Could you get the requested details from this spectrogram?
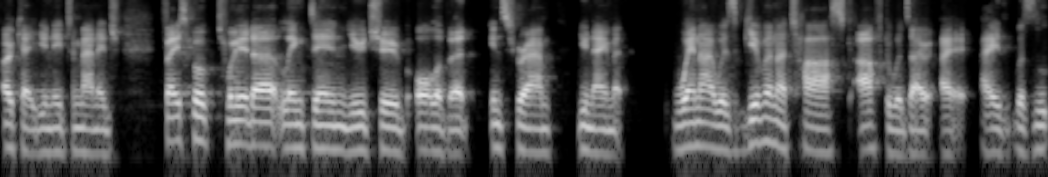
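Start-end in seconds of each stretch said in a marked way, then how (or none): none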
